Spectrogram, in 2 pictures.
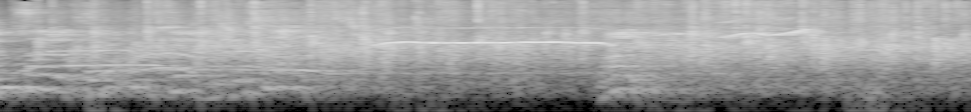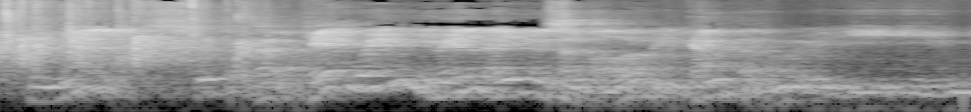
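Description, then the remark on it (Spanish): An audience breaks into loud, sustained applause for everyone who performed that day, a dense wash of clapping that runs steadily throughout, with voices and some cheering mixed in over it. “Por cierto, un aplauso para todos los que han actuado hoy.”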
